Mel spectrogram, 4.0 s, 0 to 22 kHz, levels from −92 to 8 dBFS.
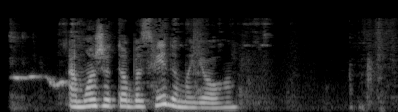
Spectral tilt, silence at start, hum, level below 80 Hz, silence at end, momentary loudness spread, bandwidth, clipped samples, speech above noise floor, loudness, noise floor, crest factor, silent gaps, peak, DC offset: -6 dB/octave; 0.1 s; none; -68 dBFS; 0.3 s; 14 LU; 11.5 kHz; under 0.1%; 48 dB; -26 LUFS; -72 dBFS; 16 dB; none; -10 dBFS; under 0.1%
